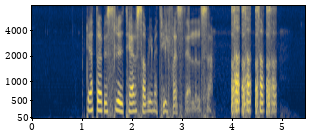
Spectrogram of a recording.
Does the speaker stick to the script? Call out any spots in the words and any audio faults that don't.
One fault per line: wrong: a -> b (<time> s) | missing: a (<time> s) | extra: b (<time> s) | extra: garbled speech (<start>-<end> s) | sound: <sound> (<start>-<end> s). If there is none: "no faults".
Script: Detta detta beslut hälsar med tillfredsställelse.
missing: detta (1.4 s)
extra: vi (2.3 s)
sound: laugh (4.0-4.9 s)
